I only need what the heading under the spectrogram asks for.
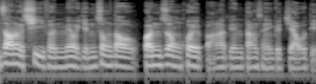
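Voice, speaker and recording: The recording is very clean and the background silent. A man delivers his words at a moderate pace. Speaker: podcast co-host. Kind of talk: casual chat.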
